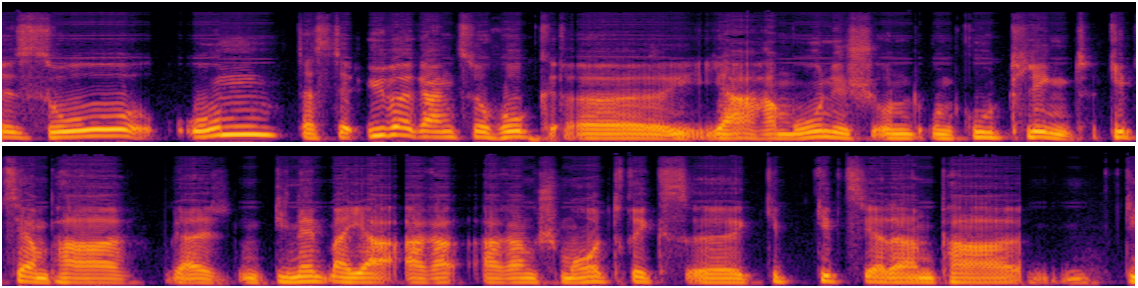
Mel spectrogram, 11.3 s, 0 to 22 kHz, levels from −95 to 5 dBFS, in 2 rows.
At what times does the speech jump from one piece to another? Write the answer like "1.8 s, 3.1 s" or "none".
2.8 s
